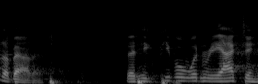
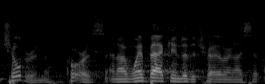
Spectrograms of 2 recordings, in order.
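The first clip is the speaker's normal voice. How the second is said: normal talking voice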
